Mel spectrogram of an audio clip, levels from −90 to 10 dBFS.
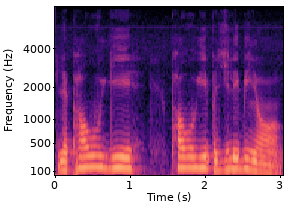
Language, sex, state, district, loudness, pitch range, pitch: Rengma, male, Nagaland, Kohima, -14 LUFS, 115-140 Hz, 130 Hz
